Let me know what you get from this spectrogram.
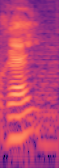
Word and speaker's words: Guy: Guy, ¿no? Se pronuncia. – Ah, bueno, Guy, sí.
